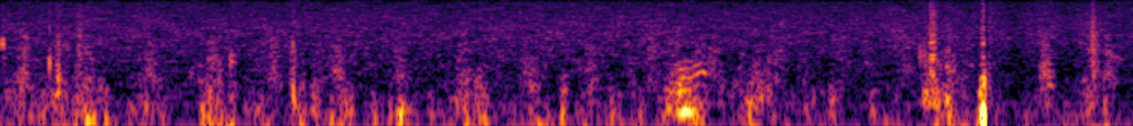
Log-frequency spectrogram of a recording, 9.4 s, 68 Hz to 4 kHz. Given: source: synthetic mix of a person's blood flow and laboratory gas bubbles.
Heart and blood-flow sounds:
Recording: Doppler ultrasound of blood flow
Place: subclavian vein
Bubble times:
0.00-0.04 s: bubbles
0.40-0.58 s: bubbles
1.90-1.96 s: bubbles
2.38-2.50 s: bubbles
7.64-7.93 s: bubbles
From the record:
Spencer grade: 2 (many but less than half of the cardiac periods contain bubble signals, singularly or in groups)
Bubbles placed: anywhere in the cardiac cycle

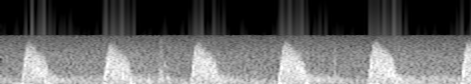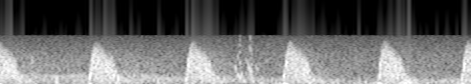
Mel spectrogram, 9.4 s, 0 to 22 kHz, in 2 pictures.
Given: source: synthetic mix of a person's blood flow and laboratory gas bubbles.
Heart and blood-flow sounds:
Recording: Doppler ultrasound of blood flow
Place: subclavian vein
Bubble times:
1.56-1.70 s: bubbles
5.00-5.05 s: bubbles
7.03-7.29 s: bubbles
7.64-7.84 s: bubbles
From the record:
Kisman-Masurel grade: 121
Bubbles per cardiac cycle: 1 to 2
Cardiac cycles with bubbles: 10 to 50%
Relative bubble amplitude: barely perceptible (0.100 to 0.250)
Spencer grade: 2 (many but less than half of the cardiac periods contain bubble signals, singularly or in groups)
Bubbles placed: anywhere in the cardiac cycle

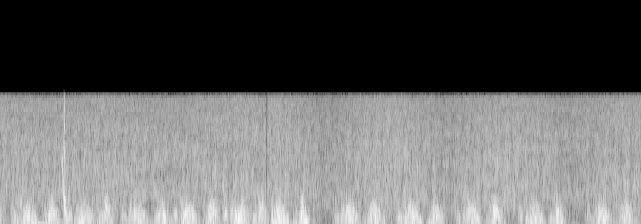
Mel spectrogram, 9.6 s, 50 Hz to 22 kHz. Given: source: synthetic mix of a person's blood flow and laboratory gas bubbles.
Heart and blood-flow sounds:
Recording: Doppler ultrasound of blood flow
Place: precordium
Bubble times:
0.89-1.04 s: bubbles
3.50-3.79 s: bubbles
From the record:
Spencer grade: 2 (many but less than half of the cardiac periods contain bubble signals, singularly or in groups)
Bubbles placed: anywhere in the cardiac cycle

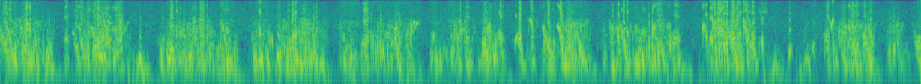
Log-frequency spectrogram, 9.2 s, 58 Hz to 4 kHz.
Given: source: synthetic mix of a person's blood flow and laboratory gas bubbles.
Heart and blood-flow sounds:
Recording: Doppler ultrasound of blood flow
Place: precordium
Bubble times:
0.00-0.56 s: bubbles
0.63-1.31 s: bubbles
1.57-2.42 s: bubbles
2.49-3.29 s: bubbles
3.38-4.22 s: bubbles
4.29-4.46 s: bubbles
4.48-5.08 s: bubbles
5.12-5.93 s: bubbles
6.02-6.84 s: bubbles
7.00-7.68 s: bubbles
7.87-7.96 s: bubbles
8.12-8.18 s: bubbles
8.24-8.78 s: bubbles
8.87-9.05 s: bubbles
9.12-9.22 s: bubbles
From the record:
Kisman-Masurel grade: 444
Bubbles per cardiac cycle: continuous sound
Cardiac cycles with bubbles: 100%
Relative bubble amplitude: maximal (0.775 to 0.999)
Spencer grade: 4 (maximum detectable bubble signal sounding continuously throughout systole and diastole of every cardiac period, and overriding the amplitude of the normal cardiac signals)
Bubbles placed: anywhere in the cardiac cycle

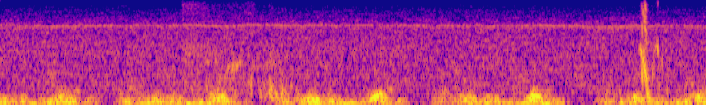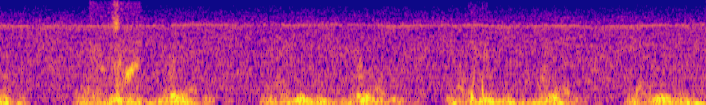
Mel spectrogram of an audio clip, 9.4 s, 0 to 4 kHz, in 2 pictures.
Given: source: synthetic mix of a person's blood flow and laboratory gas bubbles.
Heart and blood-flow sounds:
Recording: Doppler ultrasound of blood flow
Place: precordium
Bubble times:
1.21-1.93 s: bubbles
4.25-4.46 s: bubbles
5.29-5.66 s: bubbles
7.82-7.97 s: bubbles
From the record:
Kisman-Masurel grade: 122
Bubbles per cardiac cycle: 1 to 2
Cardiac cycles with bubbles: 10 to 50%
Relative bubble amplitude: moderate (0.250 to 0.450)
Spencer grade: 2 (many but less than half of the cardiac periods contain bubble signals, singularly or in groups)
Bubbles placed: only in the low amplitude regions of the cardiac cycle

